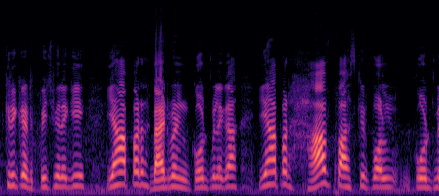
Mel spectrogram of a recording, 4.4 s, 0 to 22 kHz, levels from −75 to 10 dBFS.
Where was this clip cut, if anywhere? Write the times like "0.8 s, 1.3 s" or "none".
1.5 s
